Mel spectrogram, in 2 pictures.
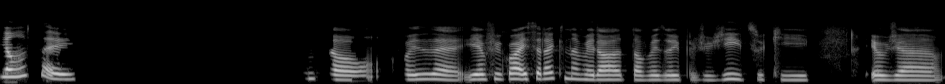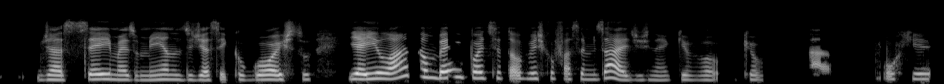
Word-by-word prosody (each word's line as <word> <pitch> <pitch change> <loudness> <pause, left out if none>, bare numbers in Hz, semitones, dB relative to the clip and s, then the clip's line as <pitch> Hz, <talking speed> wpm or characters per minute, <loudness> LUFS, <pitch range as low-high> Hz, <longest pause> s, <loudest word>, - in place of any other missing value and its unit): e 350 - -1
eu 350 - +9
não 385 +3 +1 0.2
sei. 235 -2 +3 2.3
Então, 210 -6 -1 0.3
pois 225 0 0
é, 215 -4 +1
e 230 - -2
eu 235 0 +4
fico: 245 +1 -5
"Ai 250 -1 +7
será 260 +2 0
que 280 - -12
não 255 -1 -3
é - - -5
melhor 215 -1 +1
talvez 210 0 -3
eu 210 - 0
ir 215 - -1
para - - -17
o - - -15
jiu-jitsu 220 +2 -7
que 205 -1 -8 0.6
eu 210 -1 +1
já 205 -1 -2 0.4
já 210 -1 +1
sei 235 +3 +3
mais 215 -2 -2
ou 205 - -10
menos 220 +1 -3
e - - -5
já 205 -1 0
sei 210 - -7
que - - -14
eu 215 - -4
gosto?", 220 +2 +1 0.4
e 250 - +6
aí 250 +2 +7
lá 270 +7 +6
também 310 -4 +5 0.2
pode 285 -1 +2
ser 280 - -8
talvez 265 -1 -3
que - - -13
eu 275 - -7
faça 250 -1 -7
amizades 225 -4 0
né 200 0 -11
que 220 - -7
va 205 0 -9 0.2
que 220 - -9
eu 215 - -9 1.2
ah, - - -25
porque 245 -1 -5
225 Hz, 170 wpm, -23 LUFS, 210-250 Hz, 2.3 s, eu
